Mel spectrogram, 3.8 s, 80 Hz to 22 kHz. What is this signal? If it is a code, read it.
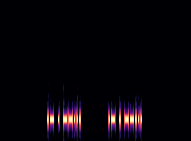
Morse code, heard as a keyed tone, about 46 wpm, 700 Hz. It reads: AE7 AE7
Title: USA Call Sign Prefixes - Repeated 2x - 45wpm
